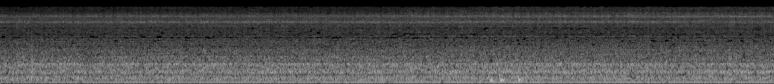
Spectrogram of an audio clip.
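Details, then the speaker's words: Carburettor engine that started easily but died when the throttle was released, after carburettor service and cleaning of the uncleaned rubber hose: steady, even idle with smooth low hum, no stumbling or dips; problem solved, normal idle. "Jadi selesai masalah. Tu saya kata mati enjin."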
